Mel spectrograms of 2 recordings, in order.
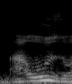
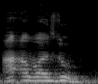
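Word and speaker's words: أعوذ: Now a'udhu billah, a'udhu, simple meaning is I, easy to pronounce, a'udhu instead of a'awazu.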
